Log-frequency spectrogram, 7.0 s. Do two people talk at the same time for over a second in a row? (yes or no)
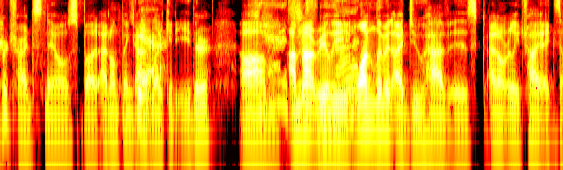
yes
